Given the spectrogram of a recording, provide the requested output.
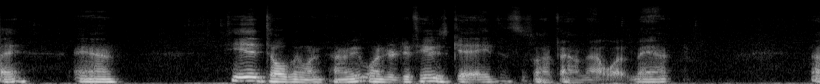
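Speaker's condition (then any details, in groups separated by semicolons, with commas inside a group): Parkinson's disease; poor balance, long history of shaking, brain surgery discussed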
